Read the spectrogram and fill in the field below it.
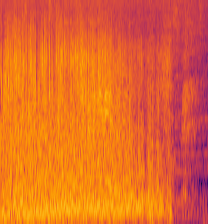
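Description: Breath blown into a microphone to imitate explosions, a loud continuous roaring rumble of close wind-blast noise that holds for over two seconds before cutting off sharply and fading.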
